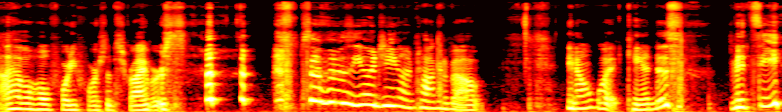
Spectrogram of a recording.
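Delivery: giggly, swooping talk through laughter. Video creator thanking viewers and subscribers, laughing while talking. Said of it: "I'm sorry I'm laughing".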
